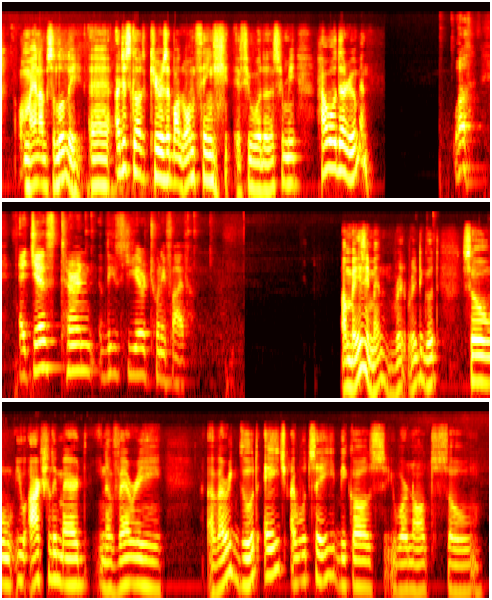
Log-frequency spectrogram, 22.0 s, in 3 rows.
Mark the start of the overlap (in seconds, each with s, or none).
none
